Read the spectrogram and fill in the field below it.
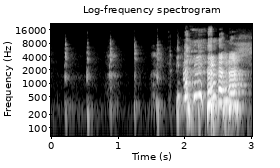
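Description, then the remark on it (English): A chunky dog breathes heavily, taking six quick, evenly spaced breaths. Then a louder, rougher voiced noise takes over for the final second. “please stop breathing like that. You're so chunky.”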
